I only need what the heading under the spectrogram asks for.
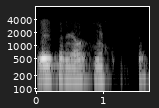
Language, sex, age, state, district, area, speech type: Kannada, male, 30-45, Karnataka, Gadag, rural, conversation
